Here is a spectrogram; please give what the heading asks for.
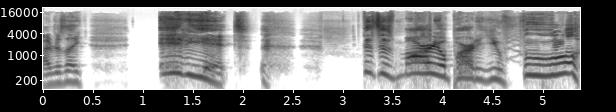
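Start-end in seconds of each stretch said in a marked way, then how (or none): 1.1-5.4 mock very high, slow, drawn-out drunken gloating. Retelling own taunt at a friend during a game: imitating own drunk gloating. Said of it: "Meanwhile, I'm drunk, right?".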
